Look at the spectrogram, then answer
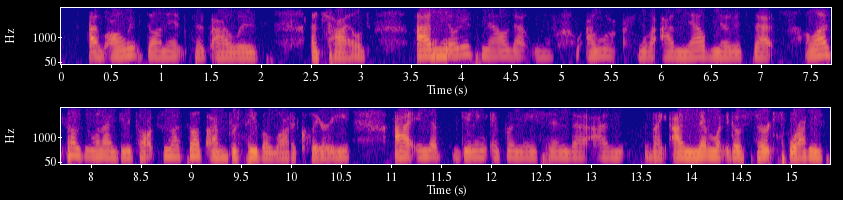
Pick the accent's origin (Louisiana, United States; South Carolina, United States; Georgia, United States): Georgia, United States; Bowdon; I'm from Bowdoin, Georgia.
